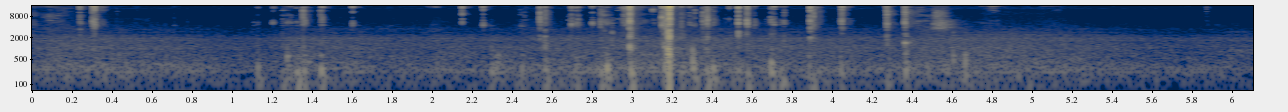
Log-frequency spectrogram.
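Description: Typing on a computer keyboard: a quick, irregular run of key clicks starting about a second in and thinning out near the end.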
